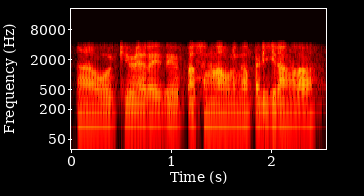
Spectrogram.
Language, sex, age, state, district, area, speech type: Tamil, male, 18-30, Tamil Nadu, Thanjavur, urban, conversation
